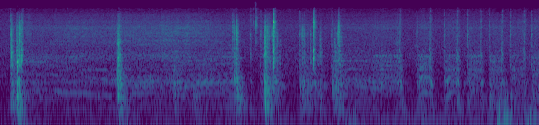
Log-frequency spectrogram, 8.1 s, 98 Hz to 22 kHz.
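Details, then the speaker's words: 2000 Honda Accord EX power window after fitting a new window regulator, original motor kept: several clean motor whirring runs, each ending in a soft thud at the stop, no grinding or slipping. Normal power window operation. "Nice. There you go. I finally got my window back working."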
